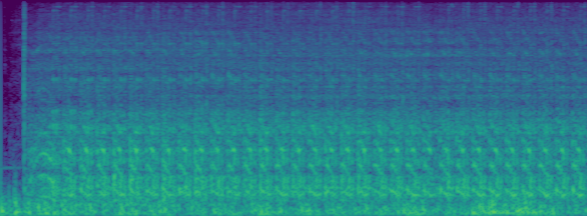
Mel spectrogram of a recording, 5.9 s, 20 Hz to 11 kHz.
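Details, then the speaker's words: 1985 Porsche 944 sitting unused since 1998, first start attempt after fuel pump check: steady starter cranking about three beats a second, engine turning evenly but never catching; suspected no spark, later found to have spark; cranks, no start. "I don't think we have spark. So unsuccessful."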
